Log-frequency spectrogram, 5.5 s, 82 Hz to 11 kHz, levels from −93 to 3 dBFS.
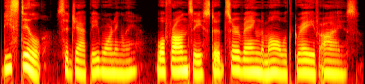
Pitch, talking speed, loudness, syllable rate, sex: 165 Hz, 155 wpm, -19 LUFS, 4.2 syllables/s, female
